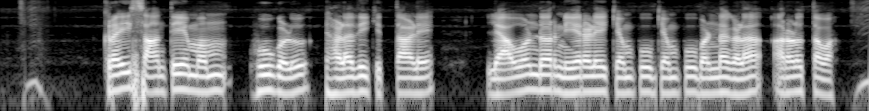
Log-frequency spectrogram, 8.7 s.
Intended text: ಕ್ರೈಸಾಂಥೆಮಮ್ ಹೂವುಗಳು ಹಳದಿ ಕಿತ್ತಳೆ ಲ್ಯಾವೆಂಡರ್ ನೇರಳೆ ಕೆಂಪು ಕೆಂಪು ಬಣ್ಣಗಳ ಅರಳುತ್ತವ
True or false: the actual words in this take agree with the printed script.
true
